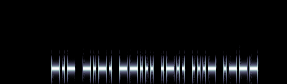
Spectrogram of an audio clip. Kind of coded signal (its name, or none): Morse code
